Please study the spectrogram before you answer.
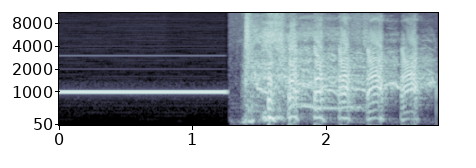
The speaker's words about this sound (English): I mean, that seems like something you should beep too.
